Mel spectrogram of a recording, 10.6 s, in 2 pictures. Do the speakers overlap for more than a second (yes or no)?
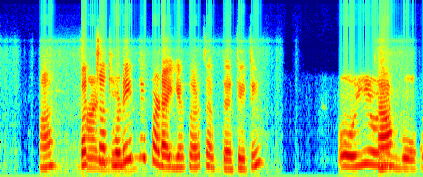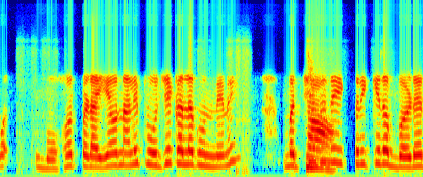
no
